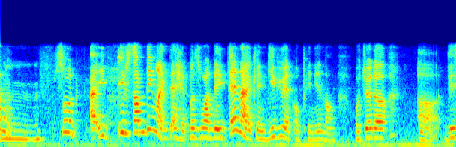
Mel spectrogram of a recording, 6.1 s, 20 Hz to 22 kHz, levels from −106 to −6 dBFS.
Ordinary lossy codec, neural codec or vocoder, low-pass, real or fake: Opus, 24 kbps; none; 7.2 kHz; real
